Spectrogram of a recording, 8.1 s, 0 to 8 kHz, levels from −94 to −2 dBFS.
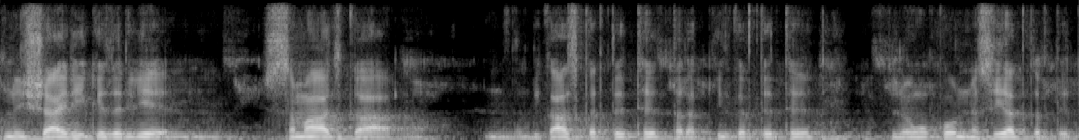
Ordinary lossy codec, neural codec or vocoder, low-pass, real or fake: none; codec, 16 kHz, 4.8 kbps, FACodec; none; fake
